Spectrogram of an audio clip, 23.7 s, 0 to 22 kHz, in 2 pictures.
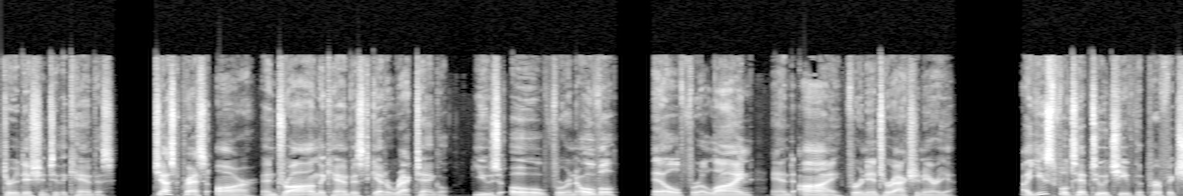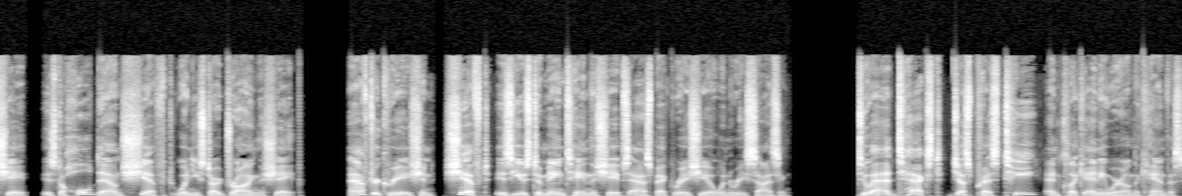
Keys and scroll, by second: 2.3 r, 5.1 o, 6.5 i, 8.0 i, 20.8 t.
